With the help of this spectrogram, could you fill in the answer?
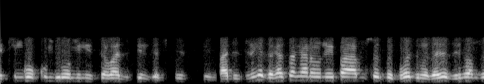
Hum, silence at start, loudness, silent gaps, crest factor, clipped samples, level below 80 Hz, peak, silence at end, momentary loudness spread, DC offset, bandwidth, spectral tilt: none; 0 s; -17 LUFS; none; 14 dB; under 0.1%; -80 dBFS; -2 dBFS; 0 s; 11 LU; under 0.1%; 3.7 kHz; -9.5 dB/octave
